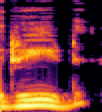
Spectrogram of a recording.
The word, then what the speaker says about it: read: word लिखा हुआ है आर ई ए डी रीड इसको सेकंड फॉर्म और थर्ड फॉर्म में रेड बोला जाता है स्पेलिंग सेम होती है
